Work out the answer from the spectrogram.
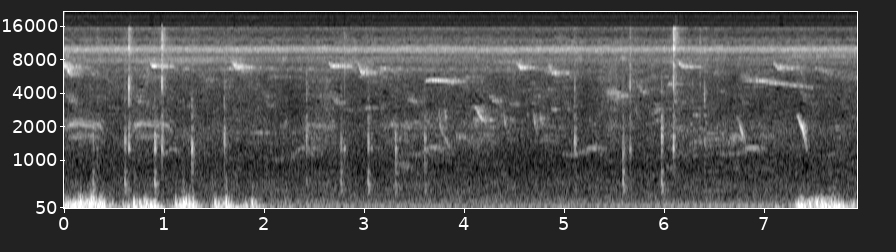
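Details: Grey woodpecker excavating a nest for laying eggs in a big siris branch, Kazirgaon-Kheterpara village, Munshiganj district, breeding season, partner sitting close; rapid uneven knocks, about two per second, over faint high bird chirps and bursts of low rumbling.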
